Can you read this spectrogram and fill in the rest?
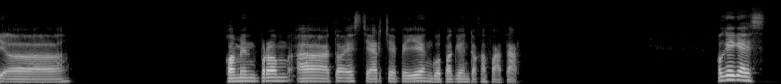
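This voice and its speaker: A man's voice: medium pitch, smooth, no room sound, clean studio sound. A man casually walks viewers through a tutorial, chatting informally and often checking in with them. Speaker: YouTuber giving a software tutorial. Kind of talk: casual screen tutorial with streamer slang.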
